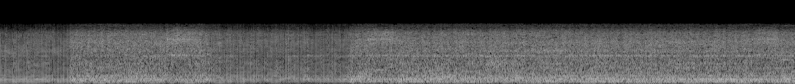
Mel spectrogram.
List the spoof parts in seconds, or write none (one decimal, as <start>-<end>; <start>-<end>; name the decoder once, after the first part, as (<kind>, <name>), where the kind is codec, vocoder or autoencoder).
0.0-0.7 (vocoder, WaveNeXt); 2.1-3.5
